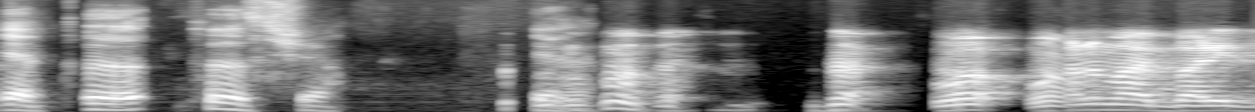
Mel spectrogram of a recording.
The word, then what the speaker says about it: Perthshire: Yeah, Perthshire.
